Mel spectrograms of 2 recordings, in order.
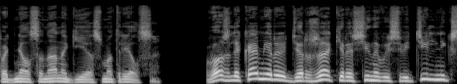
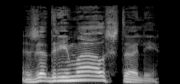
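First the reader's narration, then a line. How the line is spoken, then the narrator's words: Sarcastic question. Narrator (Russian): язвительно поинтересовался разбудивший его голос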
